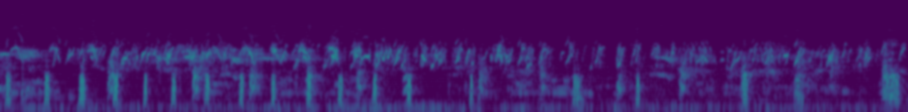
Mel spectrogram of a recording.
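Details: Chickens on a backyard farm, short dry clucks repeating about three times a second at an uneven pace, with dense high chirping from other birds above them throughout.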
